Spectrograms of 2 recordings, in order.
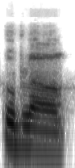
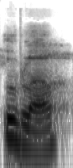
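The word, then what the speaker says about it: Hublot: I I would like to say that I I think that the the criticism of Ublo and it is pronounced ublau if it's French is that it's multiffactorial.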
